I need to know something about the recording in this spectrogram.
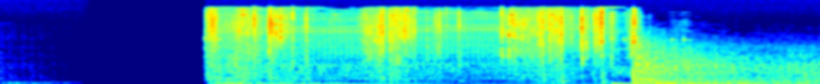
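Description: A game's crafting sound effect clatters and whirs.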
